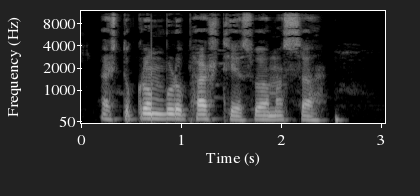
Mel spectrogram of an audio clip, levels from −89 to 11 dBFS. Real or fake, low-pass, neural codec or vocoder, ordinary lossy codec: real; 10.8 kHz; none; MP3, 96 kbps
